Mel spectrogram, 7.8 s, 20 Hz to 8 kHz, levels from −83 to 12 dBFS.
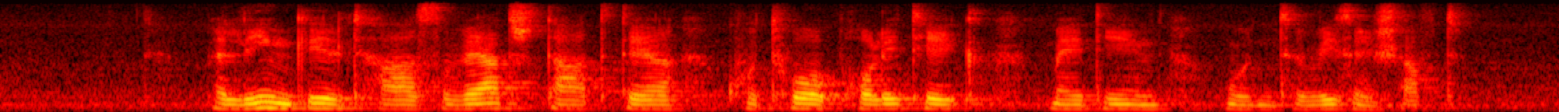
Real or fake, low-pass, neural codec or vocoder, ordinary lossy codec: real; 7.2 kHz; none; none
